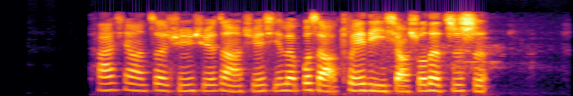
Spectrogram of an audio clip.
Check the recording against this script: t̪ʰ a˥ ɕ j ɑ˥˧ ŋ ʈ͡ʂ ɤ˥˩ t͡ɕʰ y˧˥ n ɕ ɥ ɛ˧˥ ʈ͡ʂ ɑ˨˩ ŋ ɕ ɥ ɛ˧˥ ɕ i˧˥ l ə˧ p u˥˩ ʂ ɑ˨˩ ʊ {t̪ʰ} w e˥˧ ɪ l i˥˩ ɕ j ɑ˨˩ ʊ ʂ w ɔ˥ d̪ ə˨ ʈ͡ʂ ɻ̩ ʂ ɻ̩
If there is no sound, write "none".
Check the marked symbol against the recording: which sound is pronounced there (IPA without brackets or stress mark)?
t̪ʰ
